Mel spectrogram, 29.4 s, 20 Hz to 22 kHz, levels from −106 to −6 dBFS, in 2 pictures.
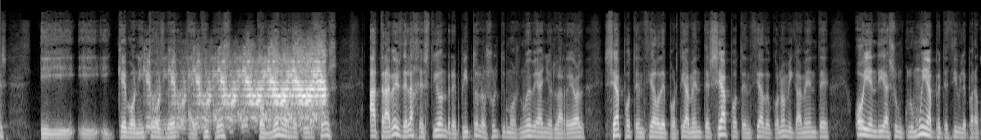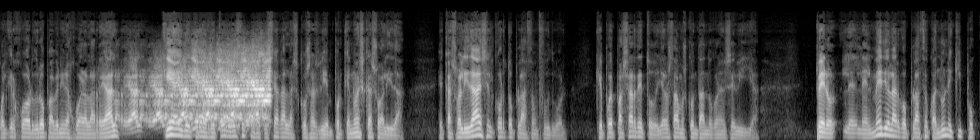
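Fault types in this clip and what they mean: Feedback echo between two devices: Two devices on the same call share a room, so one loudspeaker replays what the other microphone sent, and that microphone captures it again. Each echo canceller removes only its own playback. From 1.98 to 4.96 s and 16.42 to 18.85 s, the sound returns roughly every 0.4 s and builds up, peaking about 12 dB and about 11 dB above the speech. A spectrogram shows stacked, regularly spaced copies of each syllable, narrowing into ringing bands.
Train of clicks: Between 6.31 and 7.60 s, around ten similar sharp clicks tick over the speech, including in the gaps, at about 6.2 per second but unevenly spaced. Peaks sit around 5 dB above the signal. The likely cause is interference from nearby equipment or a faulty connection or power supply injecting pulses. On the waveform they appear as thin isolated spikes. On a spectrogram they appear as narrow vertical broadband lines at irregular intervals.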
